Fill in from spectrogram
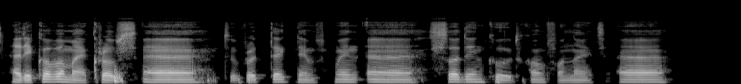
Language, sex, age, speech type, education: Nigerian Pidgin, male, 15-29, spontaneous, tertiary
